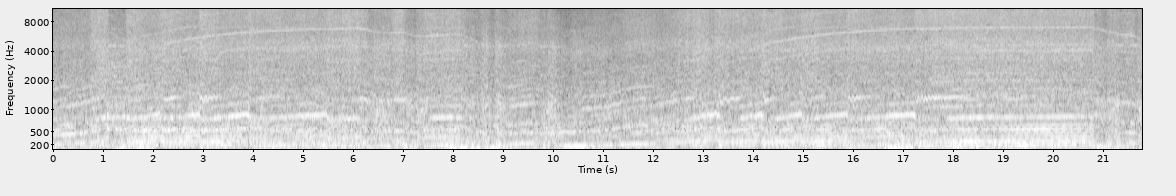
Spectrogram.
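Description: A racing car engine screams, rising in pitch through each gear and dropping sharply at each shift.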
